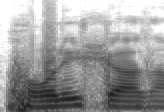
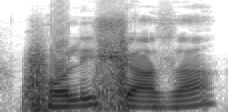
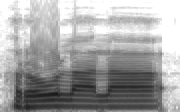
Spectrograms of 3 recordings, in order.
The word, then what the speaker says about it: Rolihlahla: जो मतलब प्रोनाउंसिएशन है, अगर अफ्रीकन तरीके से अगर हम देखते हैं तो इसकी प्रोनाउंसिएशन ये बनेगी Nelson होली शाजा Mandela. Okay, Nelson होली शाजा Mandela. और अगर हम वैसे हम नॉर्मल जो इंग्लिश के तरीके से बात करते हैं तो नेल्सन रोलाला मंडेला।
